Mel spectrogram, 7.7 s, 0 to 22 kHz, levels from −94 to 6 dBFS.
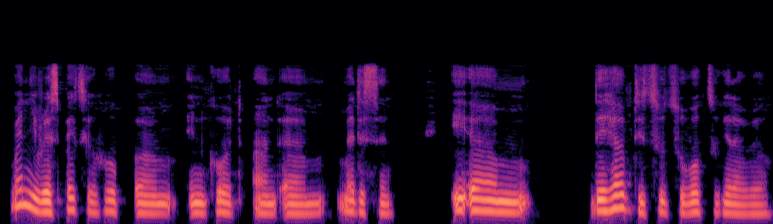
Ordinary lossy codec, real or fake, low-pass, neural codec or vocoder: none; real; none; none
